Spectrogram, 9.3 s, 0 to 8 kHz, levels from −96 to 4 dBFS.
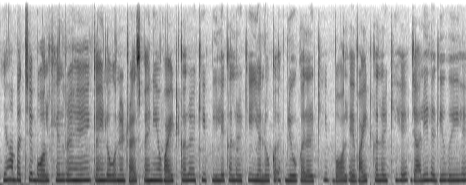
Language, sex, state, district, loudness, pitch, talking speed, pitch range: Hindi, female, Uttar Pradesh, Budaun, -22 LUFS, 235 Hz, 210 wpm, 230-245 Hz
